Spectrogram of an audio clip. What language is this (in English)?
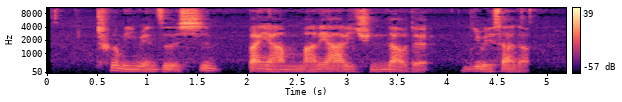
Chinese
